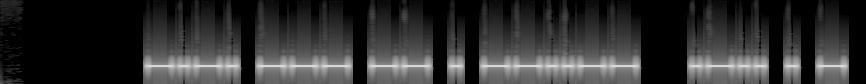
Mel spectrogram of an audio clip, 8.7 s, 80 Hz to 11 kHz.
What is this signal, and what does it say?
Morse code, heard as a keyed tone, about 16 wpm, 700 Hz. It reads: COME, LET
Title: Sentences from Top 1000 Words - Review Part 2 - 15wpm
